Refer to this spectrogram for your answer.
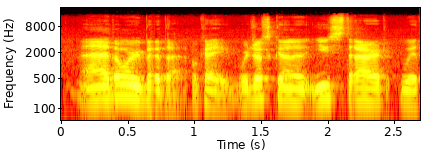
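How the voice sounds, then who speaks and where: Over noticeable background noise, a man with an Irish accent talks at a fairly quick pace in a fairly high pitch. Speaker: ukulele teacher. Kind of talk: online workshop lesson.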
